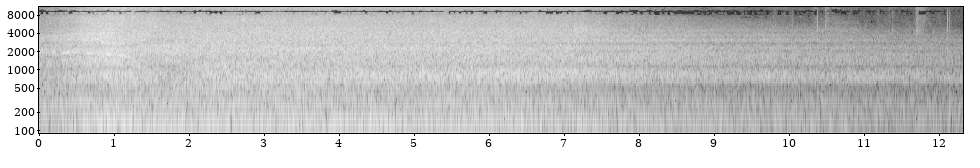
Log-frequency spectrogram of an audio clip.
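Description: Deutsche Bahn ICE high-speed train passing at speed: a rush of wheel and air noise that swells over the first second, holds for several seconds, then fades away.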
